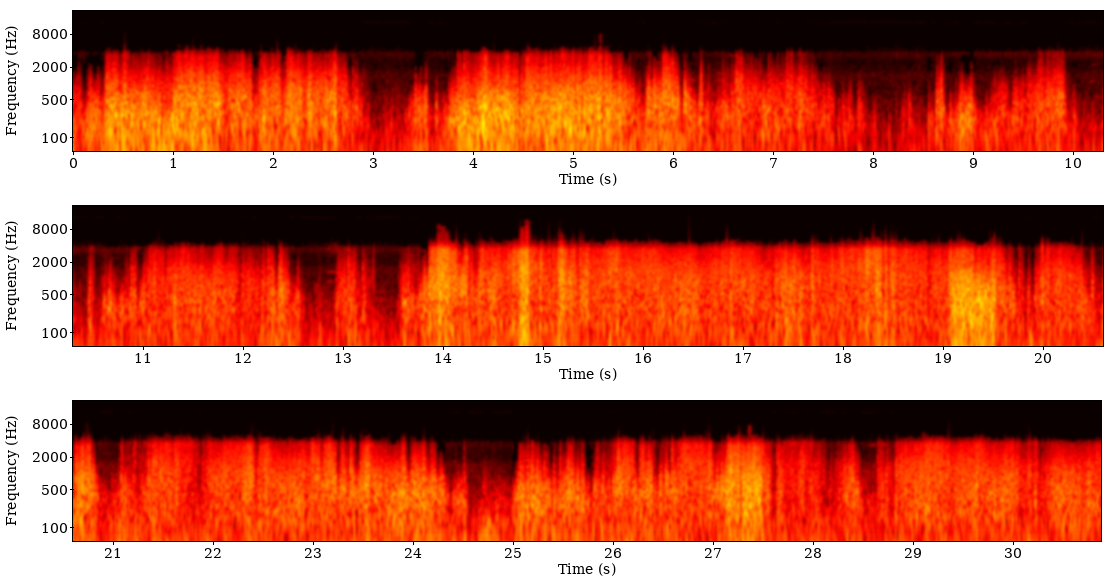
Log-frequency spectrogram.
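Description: Wind buffeting an outdoor microphone, rising and falling in gusts with brief lulls.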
